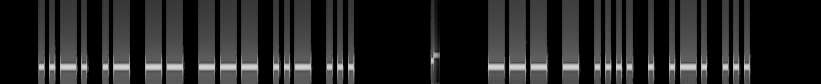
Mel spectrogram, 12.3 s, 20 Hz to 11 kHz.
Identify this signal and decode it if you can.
Morse code, heard as a keyed tone, about 15 wpm, 700 Hz. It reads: FAMOUS OTHERS
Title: Sentences from Top 1500 Words - New Word Drill Alt - 15wpm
